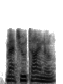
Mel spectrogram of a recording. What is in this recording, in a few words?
"matutinal", Indian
